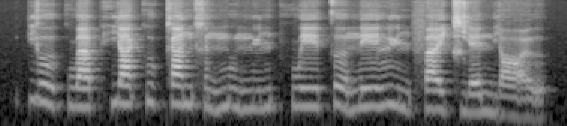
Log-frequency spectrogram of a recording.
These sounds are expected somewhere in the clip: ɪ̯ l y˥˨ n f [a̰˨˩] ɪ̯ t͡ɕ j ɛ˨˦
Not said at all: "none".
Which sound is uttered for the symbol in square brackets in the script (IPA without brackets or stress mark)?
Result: a˦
